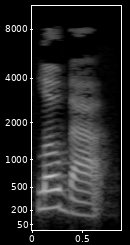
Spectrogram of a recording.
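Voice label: "blow-bye", English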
